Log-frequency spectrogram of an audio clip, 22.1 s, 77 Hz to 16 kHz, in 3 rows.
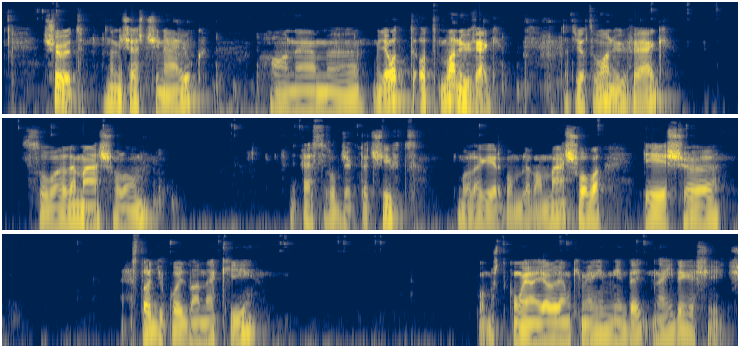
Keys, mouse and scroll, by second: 0.9 Delete, 1.3-2.1 scroll down 1, 2.1 middle click, 3.5 alt+middle click, 5.3-6.4 scroll up 1, 6.4 click, 7.1 shift+click, 8.6 scroll down 1, 8.9 middle click, 9.6 click, 10.1 Delete, 10.2 click, 10.8-16.9 shift+drag.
